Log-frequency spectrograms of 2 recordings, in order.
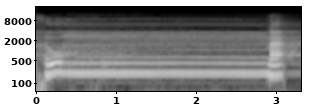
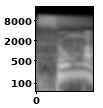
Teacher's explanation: এখানে সুম্মা বলা যাবে না, থা জিব্বার আগা দাঁতের আগা, অর্থাৎ জিব্বা একটু বের করে বলতে হবে, থু নরম করে।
